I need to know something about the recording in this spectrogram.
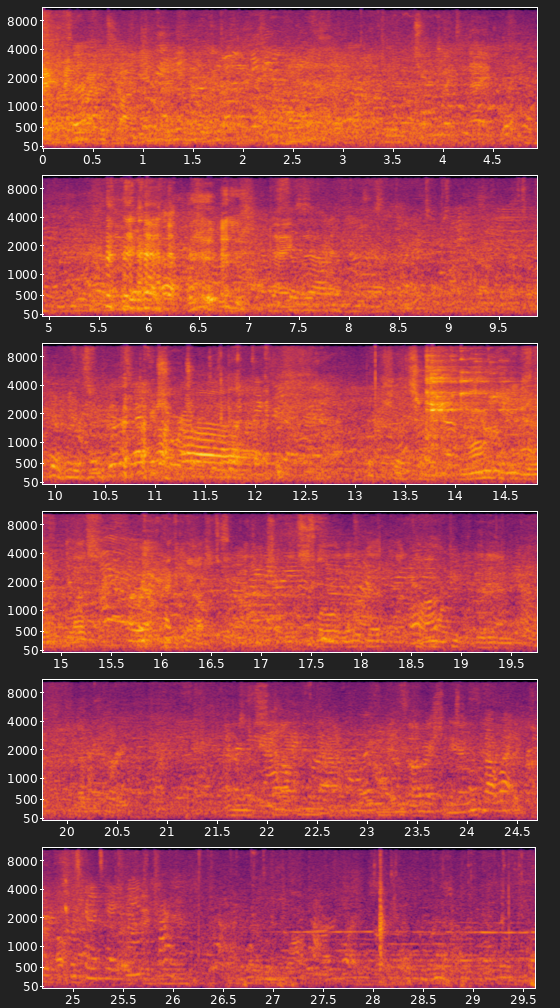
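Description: A crowd of men chatters and laughs close by in a crowded indoor space.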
